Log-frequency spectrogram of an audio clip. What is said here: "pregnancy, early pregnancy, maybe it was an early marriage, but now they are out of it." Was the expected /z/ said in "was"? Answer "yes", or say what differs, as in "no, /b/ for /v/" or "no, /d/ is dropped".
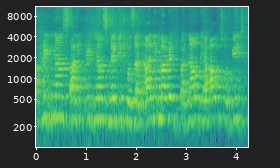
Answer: yes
